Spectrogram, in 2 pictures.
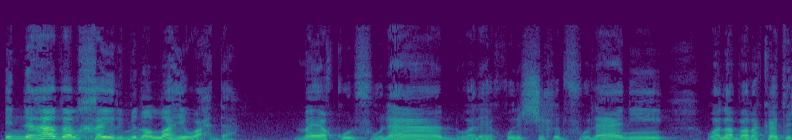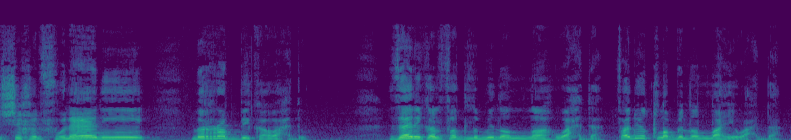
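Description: Guy teaching quran recitation, chants slow then explains fast, pitch right in the middle. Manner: alternates slow melodic chanting with quick explanations. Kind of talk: Quran recitation lesson with commentary.

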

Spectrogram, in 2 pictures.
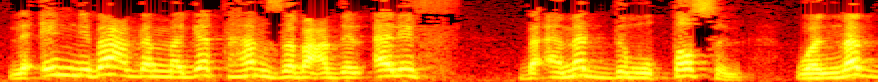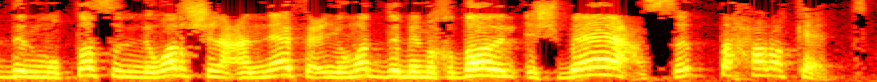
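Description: A man with an Egyptian accent teaching Quran recitation rules, drawing out example words slowly and asking his class questions. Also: high-pitched, slightly rough. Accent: Egyptian Arabic. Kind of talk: spoken lesson on recitation rules.

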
